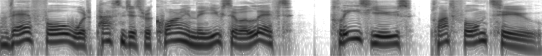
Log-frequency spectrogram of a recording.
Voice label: announcements male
